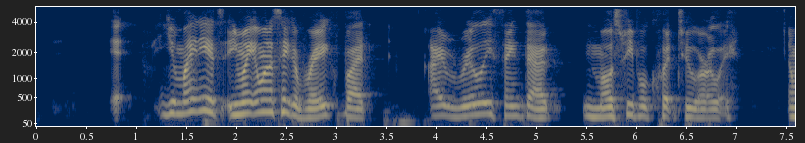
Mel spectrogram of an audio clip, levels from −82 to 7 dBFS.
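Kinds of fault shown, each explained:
No audible faults in this speech recording; the signal path shows nothing to flag.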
